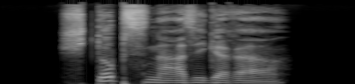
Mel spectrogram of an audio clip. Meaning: inflection of stupsnasig: 1. strong/mixed nominative masculine singular comparative degree 2. strong genitive/dative feminine singular comparative degree 3. strong genitive plural comparative degree
- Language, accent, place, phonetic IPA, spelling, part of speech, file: German, Germany, Berlin, [ˈʃtʊpsˌnaːzɪɡəʁɐ], stupsnasigerer, adjective, De-stupsnasigerer.ogg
